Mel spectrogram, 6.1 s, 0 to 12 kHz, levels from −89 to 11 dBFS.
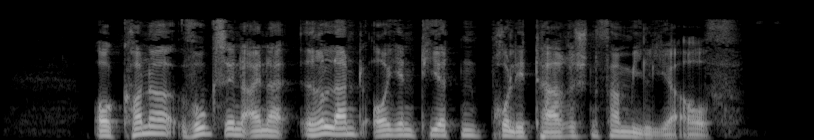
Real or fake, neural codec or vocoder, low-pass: real; none; 7.2 kHz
